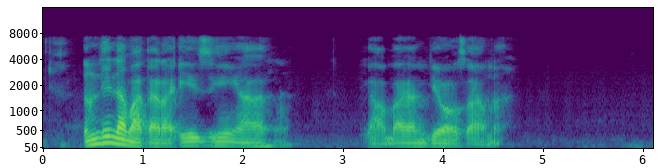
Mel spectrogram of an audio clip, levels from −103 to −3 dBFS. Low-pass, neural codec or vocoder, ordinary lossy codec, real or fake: 7.2 kHz; codec, 16 kHz, 2 kbps, FreqCodec, larger model; Opus, 64 kbps; fake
